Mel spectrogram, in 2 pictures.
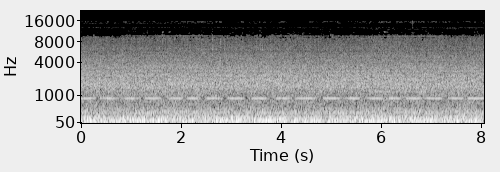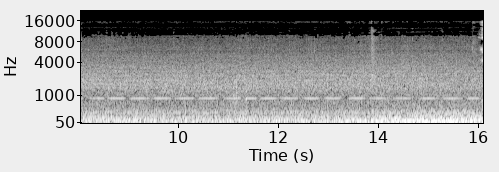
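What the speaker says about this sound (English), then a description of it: "As you notice, the plane is inclining now. It's going up." Inside the cabin of a Boeing 787-9 airliner climbing during a go-around, a loud, steady broadband engine and air roar fills the space with a faint constant tone, unbroken throughout.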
